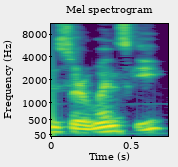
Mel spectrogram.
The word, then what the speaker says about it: Czerwinski: as always i'm joined by joe fursaro and we have a very special guest today uh sirwinsky did i pronounce that right yes you could are beautiful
